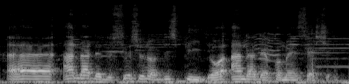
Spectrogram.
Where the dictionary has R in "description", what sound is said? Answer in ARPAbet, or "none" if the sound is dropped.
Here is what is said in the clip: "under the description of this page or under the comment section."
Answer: none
